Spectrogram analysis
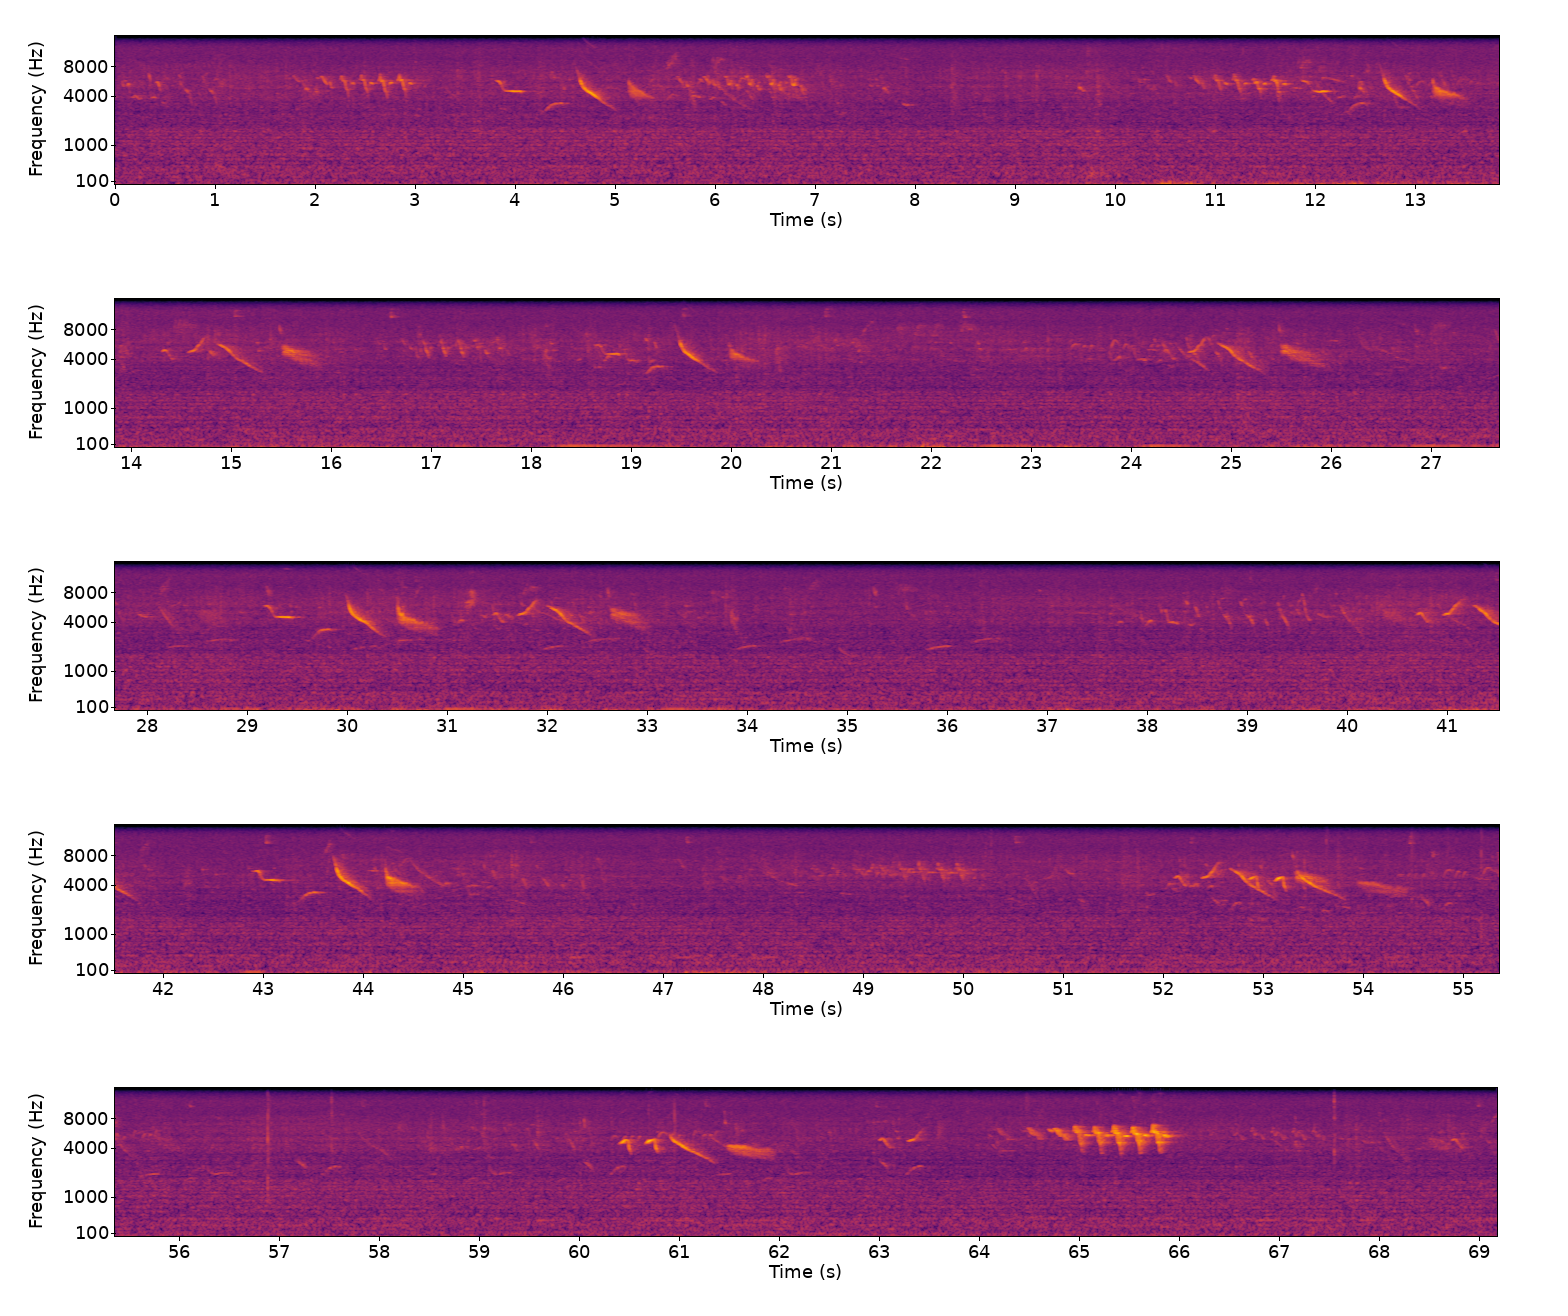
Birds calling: Yellow-backed Oriole (Icterus chrysater), Common Tody-Flycatcher (Todirostrum cinereum), Rufous-collared Sparrow (Zonotrichia capensis), Slate-throated Redstart (Myioborus miniatus)

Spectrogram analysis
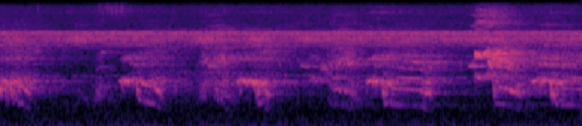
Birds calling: Mealy Parrot (Amazona farinosa)

